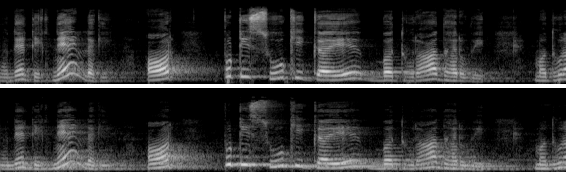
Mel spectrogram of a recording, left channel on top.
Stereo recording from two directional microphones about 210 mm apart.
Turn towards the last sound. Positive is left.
turn(degrees=40)  # may be behind; listen again after turning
